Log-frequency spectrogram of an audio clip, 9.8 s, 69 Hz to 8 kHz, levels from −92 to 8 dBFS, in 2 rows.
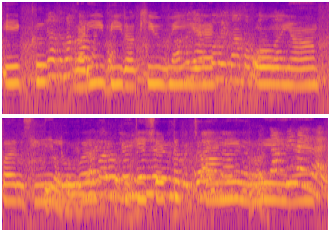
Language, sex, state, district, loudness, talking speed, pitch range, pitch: Hindi, female, Uttar Pradesh, Gorakhpur, -15 LUFS, 100 wpm, 240-280 Hz, 255 Hz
